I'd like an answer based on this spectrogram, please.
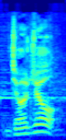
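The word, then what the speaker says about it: ジョジョ女: ジョジョジョジョ女と書いてジョジなんですけれどもね。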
